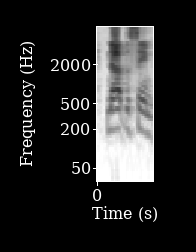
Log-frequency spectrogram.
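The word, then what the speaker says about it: Samhain: is also called um it's spelled Sam Hayne but it's sa so that is also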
